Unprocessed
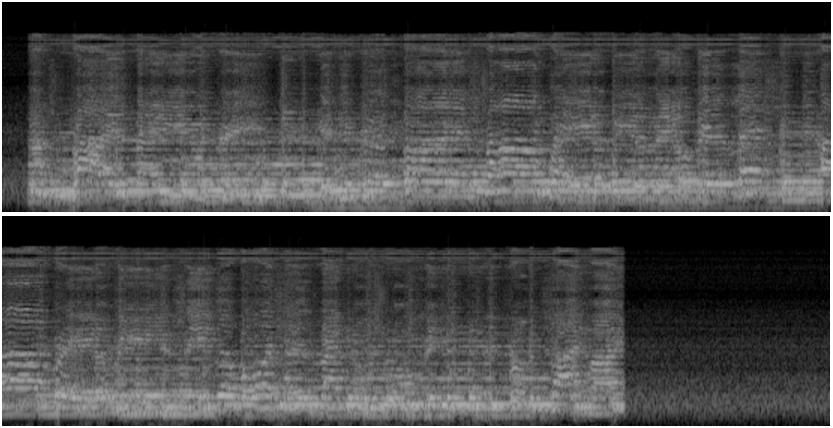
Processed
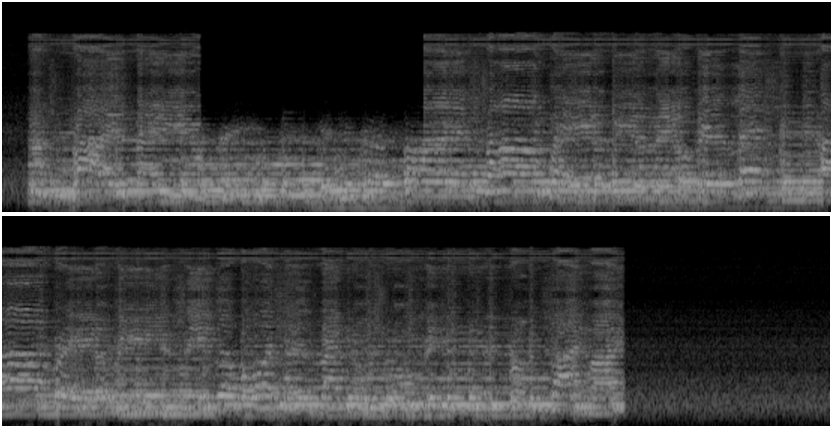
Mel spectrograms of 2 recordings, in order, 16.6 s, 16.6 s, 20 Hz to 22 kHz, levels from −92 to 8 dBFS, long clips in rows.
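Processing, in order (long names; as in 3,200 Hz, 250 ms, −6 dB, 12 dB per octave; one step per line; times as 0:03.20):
0:01.98–0:04.22: low-pass filter 1,500 Hz 24 dB per octave
level −5 dB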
